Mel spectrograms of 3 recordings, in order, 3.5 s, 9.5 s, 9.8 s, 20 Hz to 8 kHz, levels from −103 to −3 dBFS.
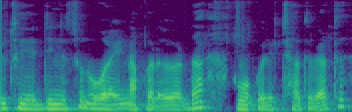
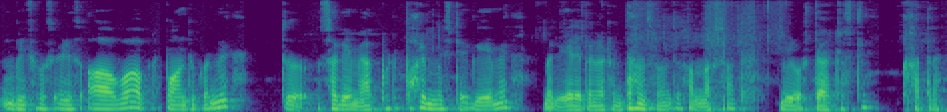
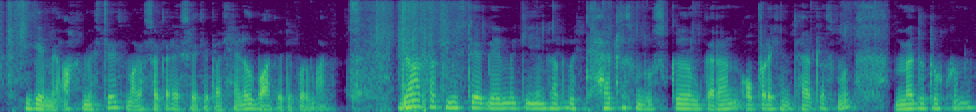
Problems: background sounds at intervals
